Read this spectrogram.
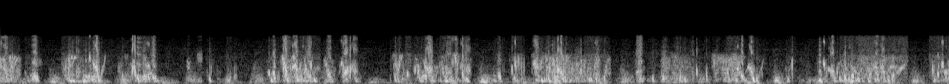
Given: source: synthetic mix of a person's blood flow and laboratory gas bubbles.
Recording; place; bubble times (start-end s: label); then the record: Doppler ultrasound of blood flow; precordium
0.00-0.43 s: bubbles
0.61-1.06 s: bubbles
1.15-1.61 s: bubbles
1.86-2.03 s: bubbles
2.06-2.15 s: bubbles
2.25-2.39 s: bubbles
2.66-3.62 s: bubbles
3.90-4.72 s: bubbles
4.92-5.05 s: bubbles
5.08-5.26 s: bubbles
5.31-6.12 s: bubbles
6.34-7.01 s: bubbles
7.04-7.67 s: bubbles
7.85-7.97 s: bubbles
8.15-9.09 s: bubbles
9.29-9.50 s: bubbles
From the record:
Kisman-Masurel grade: 444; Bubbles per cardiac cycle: continuous sound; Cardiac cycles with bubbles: 100%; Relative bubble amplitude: maximal (0.775 to 0.999); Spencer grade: 4 (maximum detectable bubble signal sounding continuously throughout systole and diastole of every cardiac period, and overriding the amplitude of the normal cardiac signals); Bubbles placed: only in the low amplitude regions of the cardiac cycle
